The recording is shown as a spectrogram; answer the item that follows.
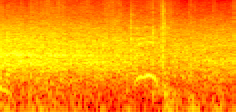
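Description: Ice-hockey arena crowd noise, with a few sharp clacks and knocks of sticks, puck and bodies against the boards.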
